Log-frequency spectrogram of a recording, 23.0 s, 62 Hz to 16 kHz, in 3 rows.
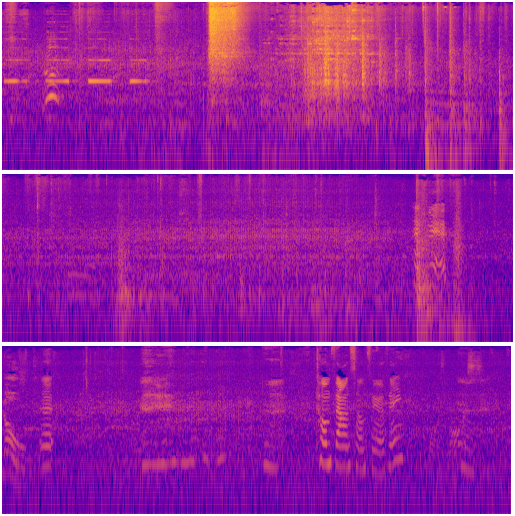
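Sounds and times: truck reversing beeps: 0.0s - 5.8s, 9.0s - 19.2s
air brakes hissing: 2.2s - 4.0s.

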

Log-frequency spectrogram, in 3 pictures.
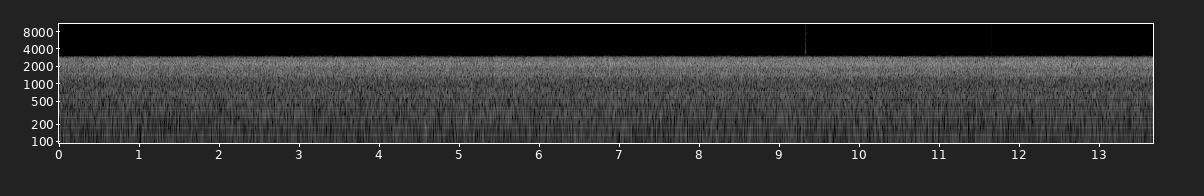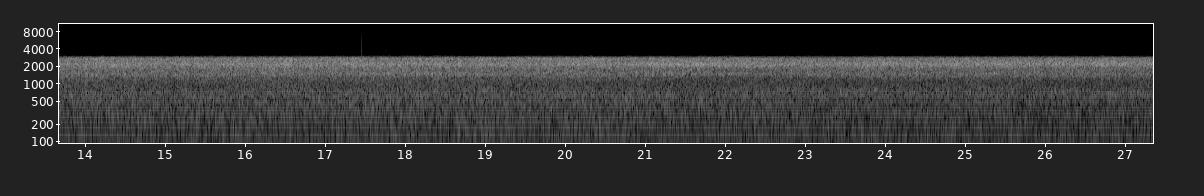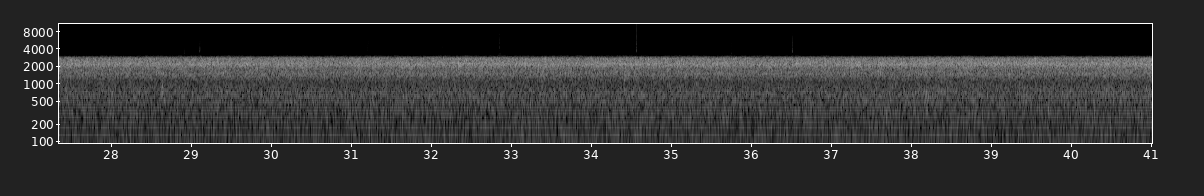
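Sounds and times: waterfall rushing over rocks: 0.0s - 41.0s.

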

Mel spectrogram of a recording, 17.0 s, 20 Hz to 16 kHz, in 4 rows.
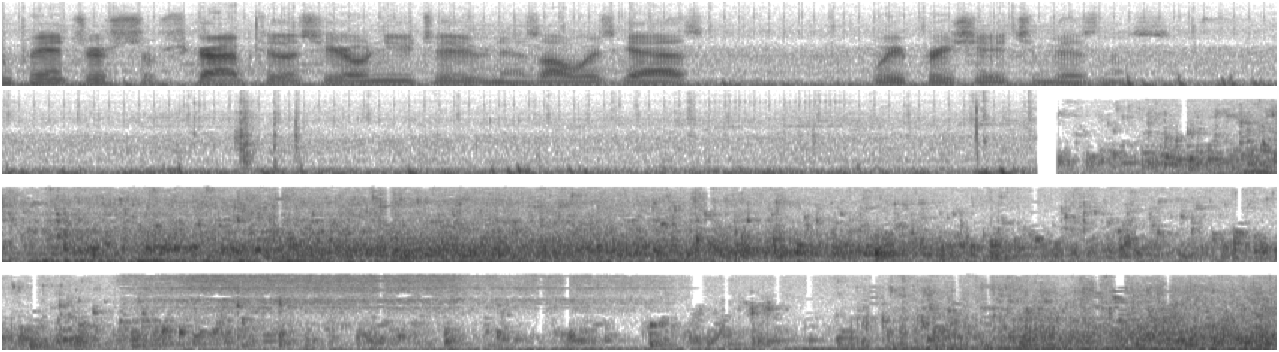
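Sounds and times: running water: 7.8s - 17.0s.

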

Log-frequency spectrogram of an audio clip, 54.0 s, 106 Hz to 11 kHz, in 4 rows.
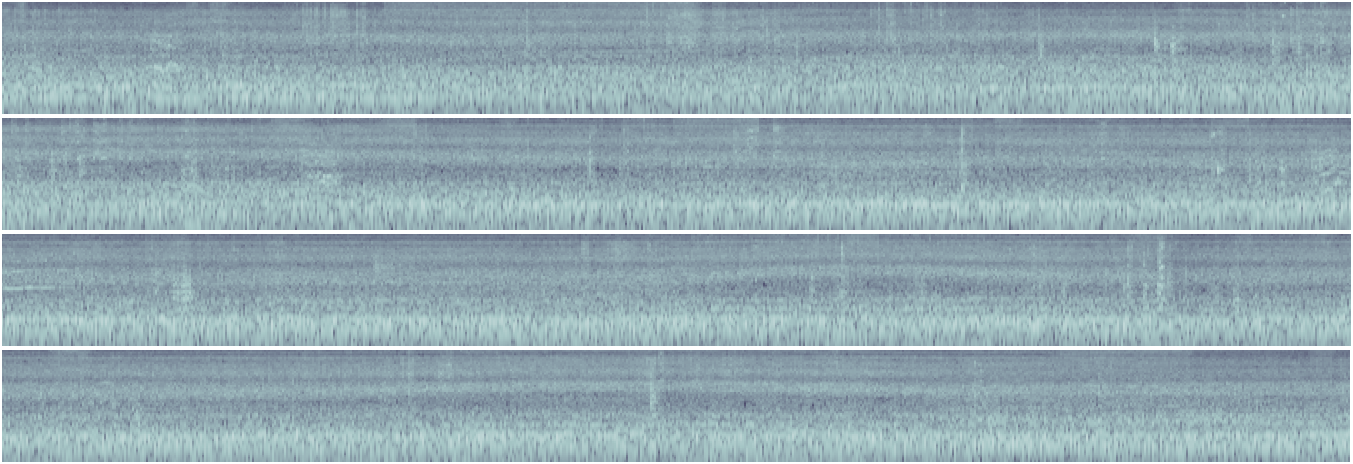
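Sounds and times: backhoe digging and scraping soil: 0.0s - 53.9s
diesel engine running under load: 0.0s - 53.9s.

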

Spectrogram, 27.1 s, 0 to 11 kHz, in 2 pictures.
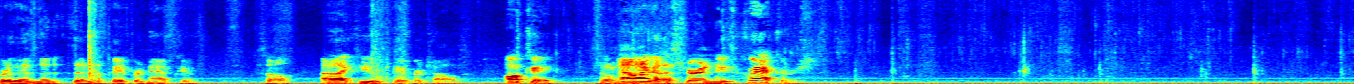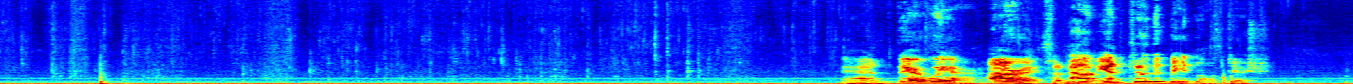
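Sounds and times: steady low hum: 0.0s - 27.0s
wet squishing of meat mixture: 5.2s - 22.6s.

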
